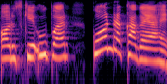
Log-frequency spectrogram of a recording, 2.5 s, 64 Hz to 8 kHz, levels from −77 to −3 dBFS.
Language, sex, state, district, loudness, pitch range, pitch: Hindi, female, Bihar, Araria, -16 LUFS, 285-355 Hz, 305 Hz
